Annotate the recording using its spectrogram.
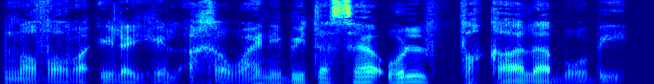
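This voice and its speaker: A man narrating a thriller audiobook with a husky voice and dramatic delivery. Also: rumbling low, very animated, brisk, no room sound, studio quality. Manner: dramatic, varied storytelling delivery.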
